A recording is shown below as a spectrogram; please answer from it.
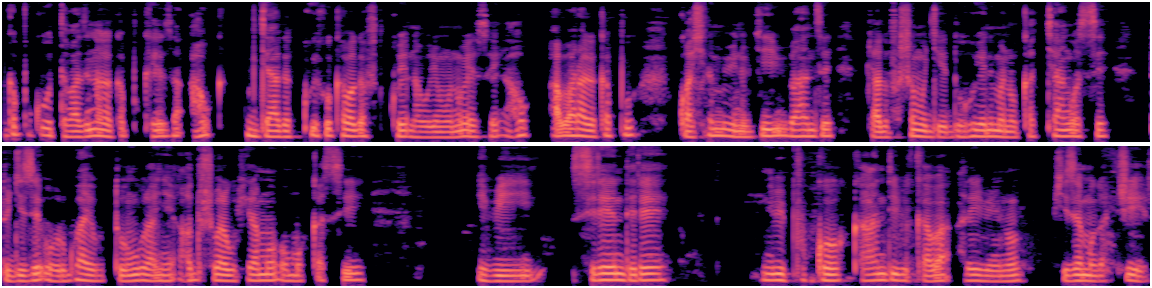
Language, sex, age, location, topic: Kinyarwanda, male, 18-24, Kigali, health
